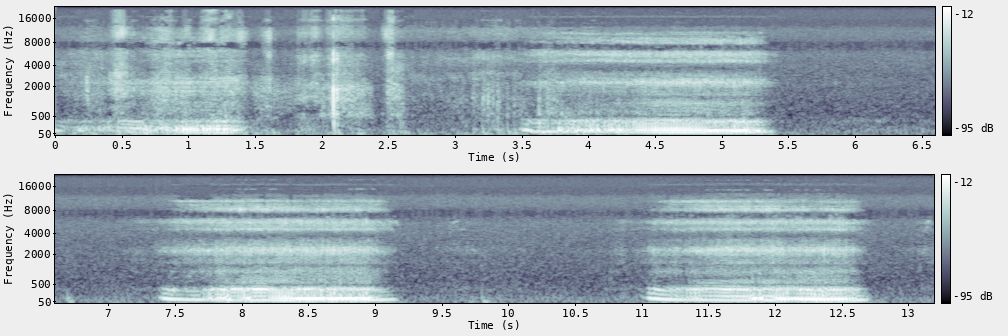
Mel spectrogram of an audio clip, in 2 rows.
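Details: Loud, low, rattling snores on each in-breath, about 16 a minute, with quiet pauses between. Snoring.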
